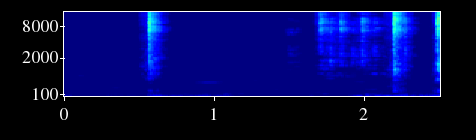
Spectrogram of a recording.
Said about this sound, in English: No, just remembering what order the letters go in when I'm typing really fast.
